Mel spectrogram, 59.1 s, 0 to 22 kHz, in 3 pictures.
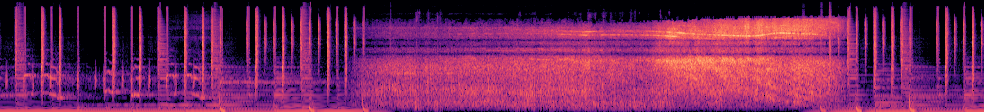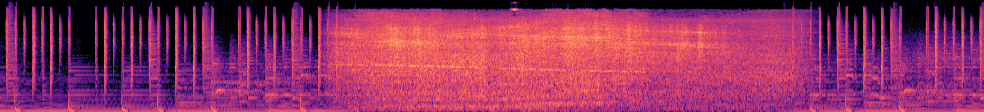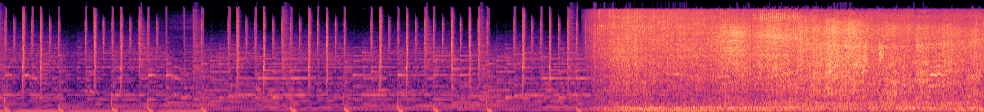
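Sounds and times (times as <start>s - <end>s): airplane engine rush: 7.1s - 17.0s, 26.1s - 36.0s, 51.0s - 59.0s
thin high whine: 7.4s - 17.0s, 26.2s - 35.8s.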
